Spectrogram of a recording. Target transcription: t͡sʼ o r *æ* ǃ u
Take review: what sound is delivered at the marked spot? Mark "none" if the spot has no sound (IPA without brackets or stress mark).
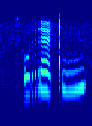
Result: æ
